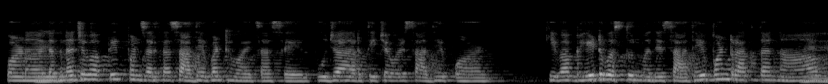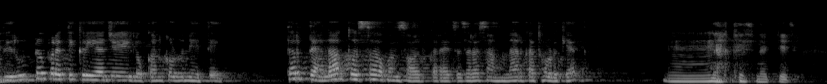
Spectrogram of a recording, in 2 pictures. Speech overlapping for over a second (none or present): none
